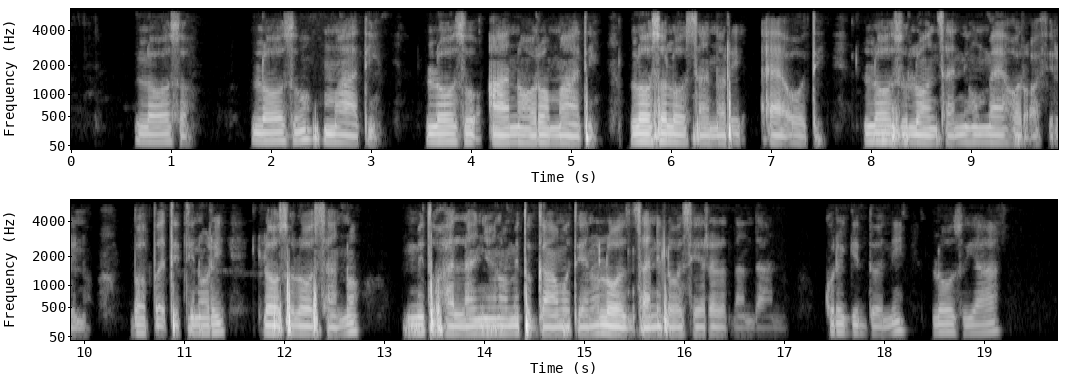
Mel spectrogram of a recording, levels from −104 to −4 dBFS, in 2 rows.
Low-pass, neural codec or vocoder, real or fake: 5.4 kHz; none; real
